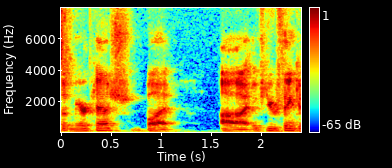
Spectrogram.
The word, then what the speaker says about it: Myrkesh: is it merh Mir cash Mir cash I pronounce it mirkes but uh if you think of it like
